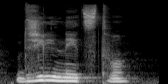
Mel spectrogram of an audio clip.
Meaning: apiculture, beekeeping
- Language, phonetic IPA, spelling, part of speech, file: Ukrainian, [bd͡ʒʲilʲˈnɪt͡stwɔ], бджільництво, noun, Uk-бджільництво.ogg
